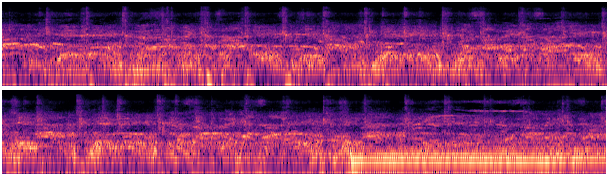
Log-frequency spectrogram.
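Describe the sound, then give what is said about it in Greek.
A large crowd chants and shouts in unison in the Athens metro, loud and continuous, with a reverberant echo and a low rumbling hum joining in near the end. “Αυτό που ακούτε είναι από το μετρό τη Αθήνα, έτσι.”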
